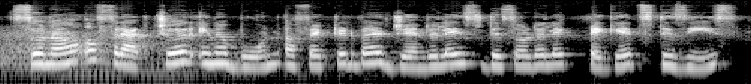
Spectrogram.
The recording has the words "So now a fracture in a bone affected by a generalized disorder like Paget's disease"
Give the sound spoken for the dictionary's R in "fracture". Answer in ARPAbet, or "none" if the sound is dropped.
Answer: R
